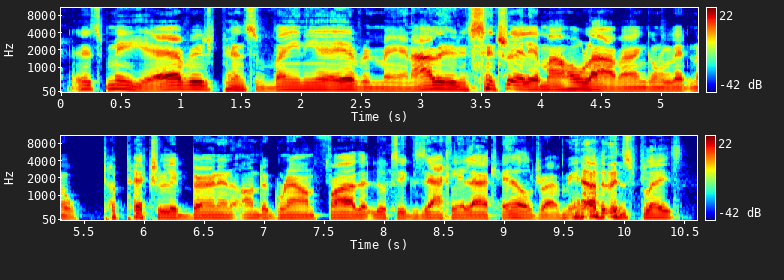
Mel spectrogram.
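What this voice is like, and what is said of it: Put-on small-town regional accent. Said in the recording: “That's not a Pennsylvania accent ... It is not a Pennsylvania accent. Hey, it might be a Centralia accent”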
